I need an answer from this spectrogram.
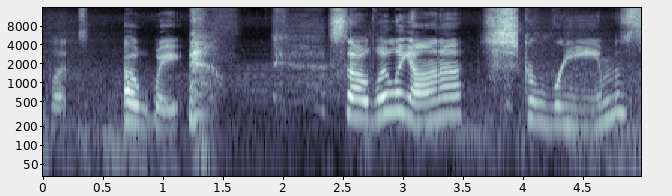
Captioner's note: laughs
